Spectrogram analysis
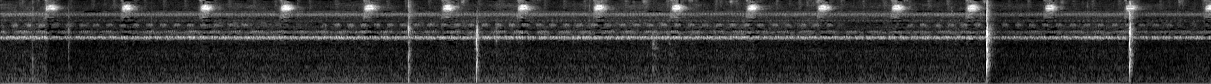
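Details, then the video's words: Insect song: a steady shrill trill with short high chirps repeated about forty times a minute, slightly irregular, punctuated by several sharp cracking snaps. "풀벌레 소리"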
